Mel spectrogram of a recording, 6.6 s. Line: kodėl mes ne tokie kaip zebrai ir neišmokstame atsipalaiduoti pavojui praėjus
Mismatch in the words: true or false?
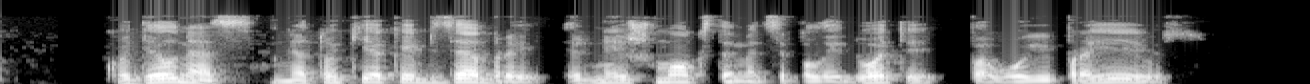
false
